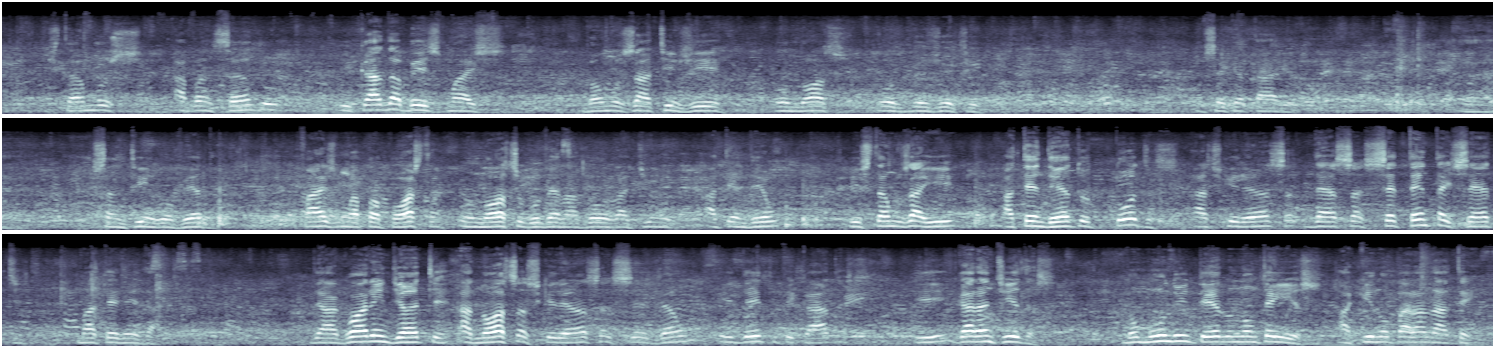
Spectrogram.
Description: Sonora do vice-governador Darci Piana sobre o projeto de biometria neonatal Bebê ID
